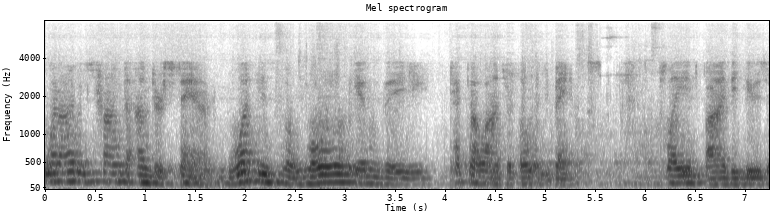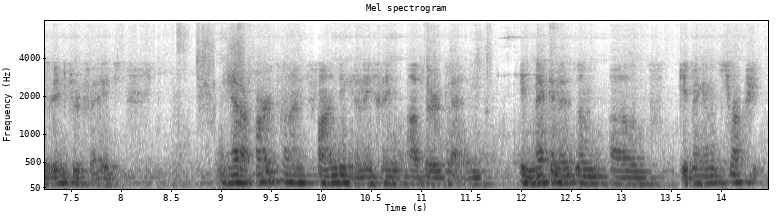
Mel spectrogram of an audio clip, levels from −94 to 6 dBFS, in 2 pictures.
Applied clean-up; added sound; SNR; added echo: neural separator model SepFormer DNS4.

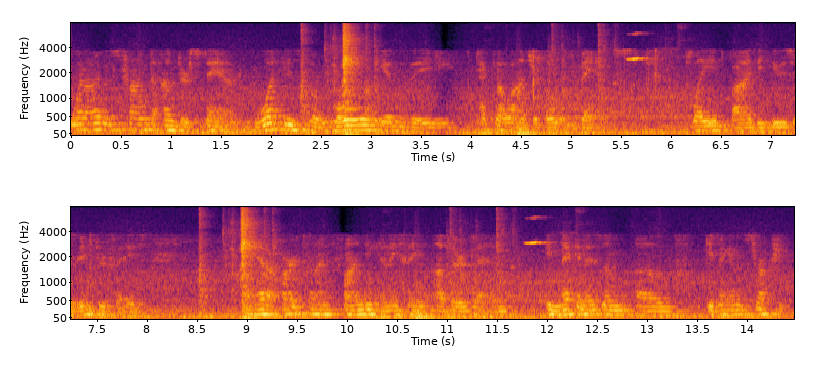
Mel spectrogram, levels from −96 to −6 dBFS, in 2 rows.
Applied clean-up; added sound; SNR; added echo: none; Slam; 4 dB; none.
